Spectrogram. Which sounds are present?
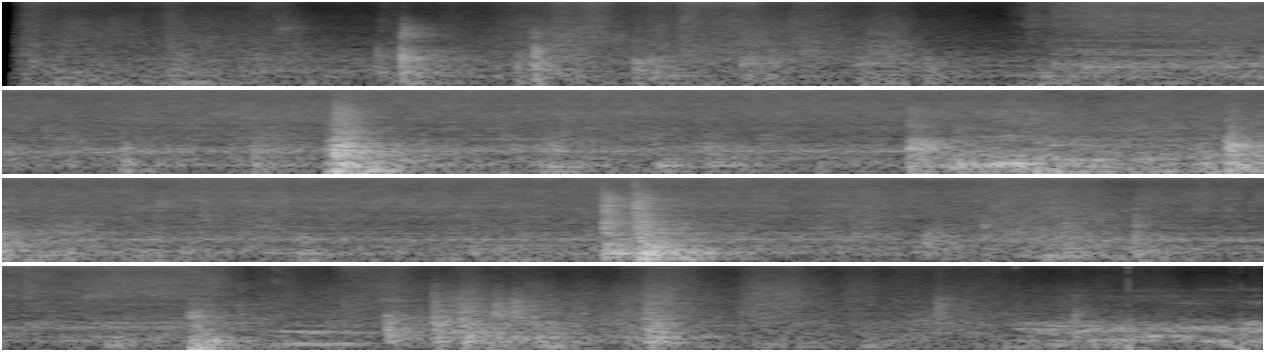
footsteps, running water, door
